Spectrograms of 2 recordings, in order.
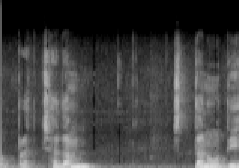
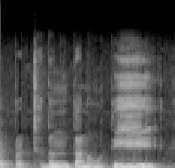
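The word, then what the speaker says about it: प्रच्छदं तनोति: तो प्रच्छदम तनोति हम नहीं पढ़ेंगे, इस अनुस्वार का उच्चारण नकार के जैसा हो जाएगा, तो हम पढ़ेंगे प्रच्छदन तनोति, प्रच्छदन तनोति, ठीक है।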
